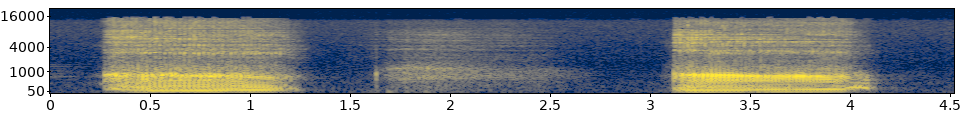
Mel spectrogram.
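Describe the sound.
A person mimics a pig with two loud, rough, buzzing snorts about a second each, separated by a softer breathy wheeze, like exaggerated snoring.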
